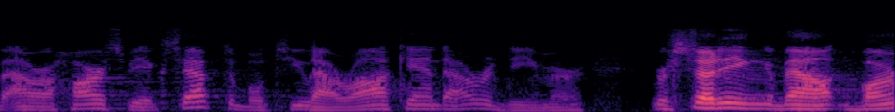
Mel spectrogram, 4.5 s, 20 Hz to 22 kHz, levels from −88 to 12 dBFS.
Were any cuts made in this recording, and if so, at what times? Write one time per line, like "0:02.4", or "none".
0:01.6
0:03.1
